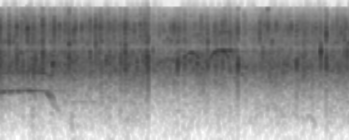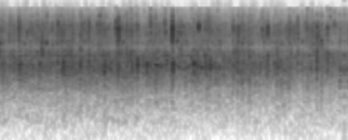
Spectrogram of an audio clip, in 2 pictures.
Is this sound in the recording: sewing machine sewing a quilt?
no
